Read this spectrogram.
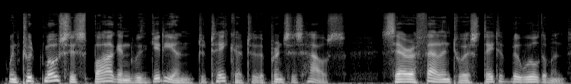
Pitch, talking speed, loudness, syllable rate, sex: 110 Hz, 200 wpm, -19 LUFS, 6.2 syllables/s, male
